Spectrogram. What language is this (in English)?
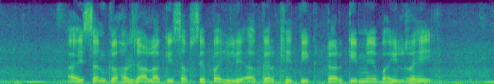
Bhojpuri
